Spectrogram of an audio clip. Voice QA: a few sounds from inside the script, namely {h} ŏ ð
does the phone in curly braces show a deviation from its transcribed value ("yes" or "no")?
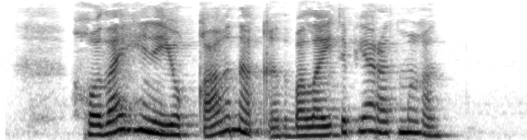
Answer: yes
